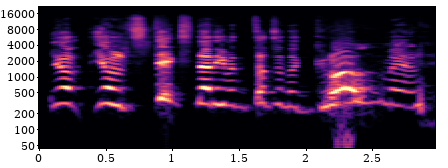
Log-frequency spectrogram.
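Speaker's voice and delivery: high, loud, slow shouted meme line. Retold or imitated. Streamer shouts the meme line to the chat in a high voice. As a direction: belt it out like the meme guy. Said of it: "I hope that it was an angry Scottish accent".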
